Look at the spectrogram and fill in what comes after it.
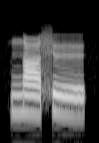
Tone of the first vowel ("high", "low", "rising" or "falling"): low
